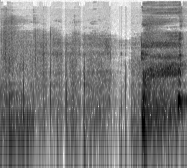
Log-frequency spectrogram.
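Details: A single sharp cough from a child playing Minecraft, followed by a throat-clearing sound, over quiet room noise.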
